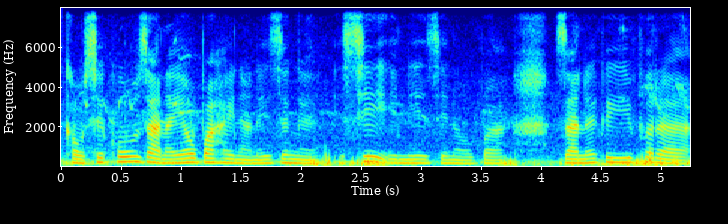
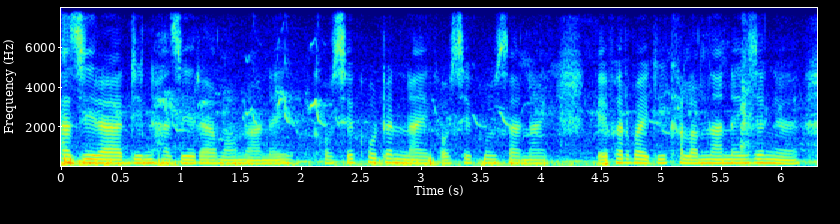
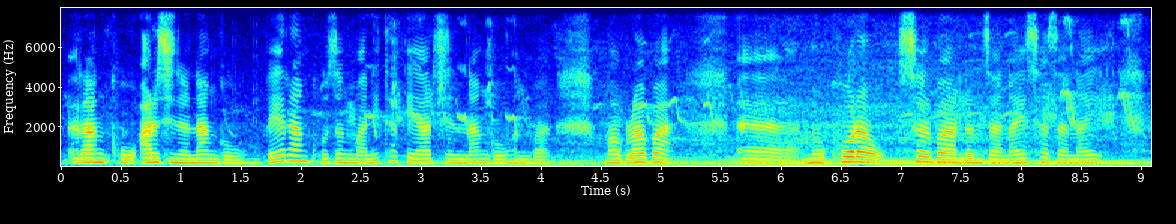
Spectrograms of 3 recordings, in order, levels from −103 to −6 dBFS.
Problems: constant background noise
